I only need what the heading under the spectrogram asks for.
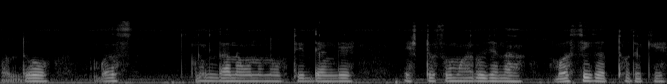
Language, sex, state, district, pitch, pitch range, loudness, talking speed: Kannada, male, Karnataka, Mysore, 140 Hz, 100-145 Hz, -36 LUFS, 90 wpm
